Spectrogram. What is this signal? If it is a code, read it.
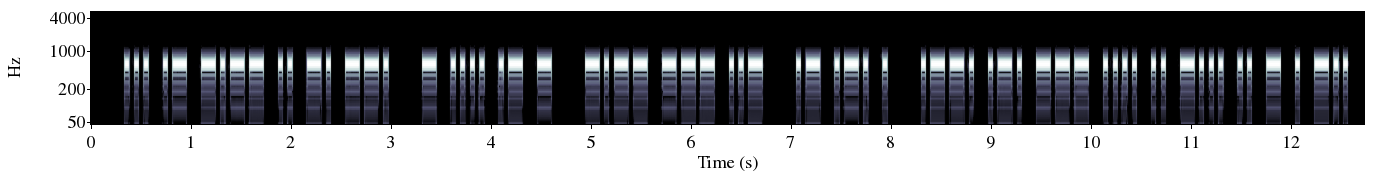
Morse code, heard as a keyed tone, about 25 wpm, 600 Hz. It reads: SAYING THAT YOU ARE PROHIBITED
